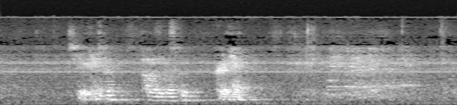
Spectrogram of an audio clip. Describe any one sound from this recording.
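A man speaks into a microphone through loudspeakers in an echoing hall.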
